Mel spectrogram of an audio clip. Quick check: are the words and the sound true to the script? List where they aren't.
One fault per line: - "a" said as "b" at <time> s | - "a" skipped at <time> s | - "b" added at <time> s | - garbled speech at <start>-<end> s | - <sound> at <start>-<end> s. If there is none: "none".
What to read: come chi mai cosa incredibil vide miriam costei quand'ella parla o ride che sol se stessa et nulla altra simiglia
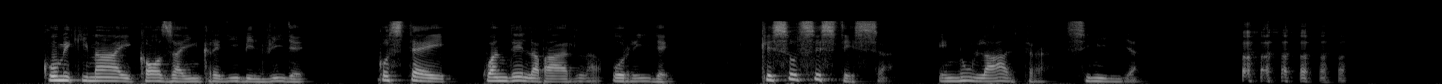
- "miriam" skipped at 3.1 s
- laugh at 12.4-13.5 s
